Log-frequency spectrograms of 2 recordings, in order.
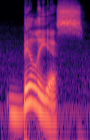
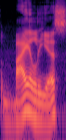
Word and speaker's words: bilious: or state of being bilious there's only one l i don't think you say by bilius you can't say that it's bilious three ready disposition to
